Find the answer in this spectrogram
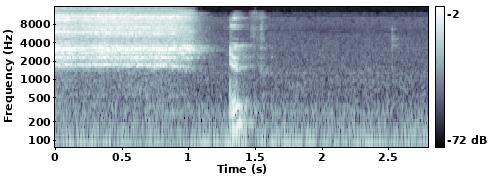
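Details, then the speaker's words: Vocal imitation of the aortic stenosis murmur: a crescendo-decrescendo systolic sound that builds to a peak at peak systolic pressure and fades before the aortic valve closes. "here we have the aortic stenosis murmur which is crescendo it starts as the pressure builds up and then it reaches a peak at the peak systolic pressure and it comes down before the aortic valve closes"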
